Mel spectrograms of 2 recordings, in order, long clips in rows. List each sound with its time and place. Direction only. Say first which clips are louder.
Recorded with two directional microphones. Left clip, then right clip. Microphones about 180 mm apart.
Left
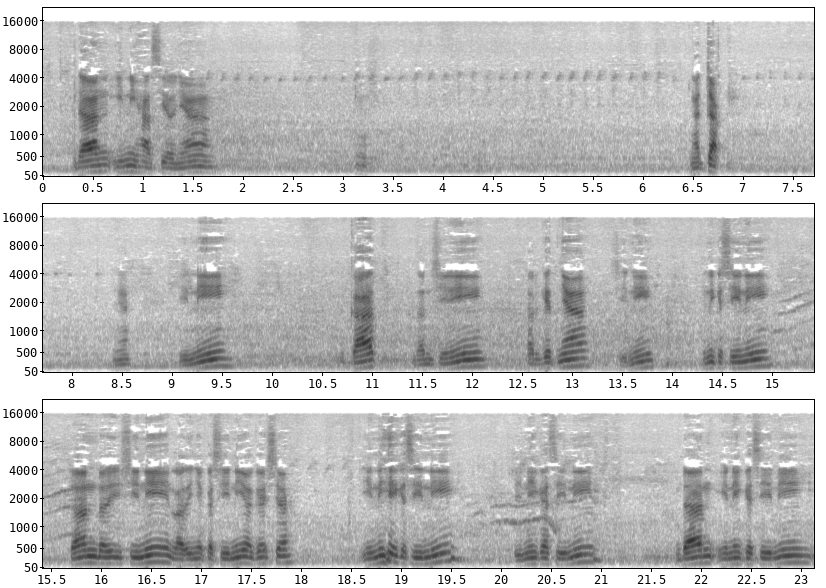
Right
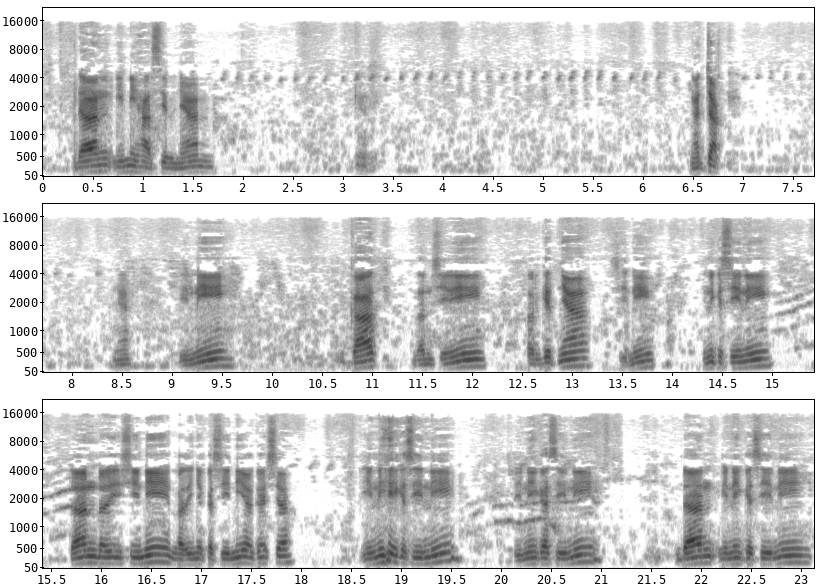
0.3 s speech: right 1 dB; 10° left (ahead or behind)
6.4 s speech: even; 10° left (ahead or behind)
9.1 s speech: right 2 dB; 15° left (ahead or behind)
10.8 s speech: even; 10° left (ahead or behind)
